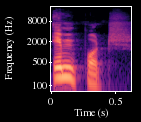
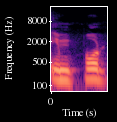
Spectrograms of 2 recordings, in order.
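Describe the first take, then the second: First: The stress is on the first syllable. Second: The stress is on the second syllable. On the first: It means goods brought in from abroad. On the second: It means to bring goods in from abroad.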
